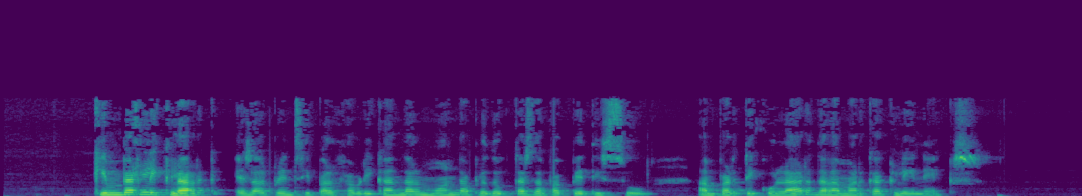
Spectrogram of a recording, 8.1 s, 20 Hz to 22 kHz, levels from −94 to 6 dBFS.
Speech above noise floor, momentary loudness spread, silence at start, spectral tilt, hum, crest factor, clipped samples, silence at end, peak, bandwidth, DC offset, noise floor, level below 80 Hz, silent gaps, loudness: 54 dB; 12 LU; 0.7 s; -5.5 dB/octave; none; 24 dB; under 0.1%; 0.8 s; 0 dBFS; 11.5 kHz; under 0.1%; -78 dBFS; -64 dBFS; none; -24 LUFS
